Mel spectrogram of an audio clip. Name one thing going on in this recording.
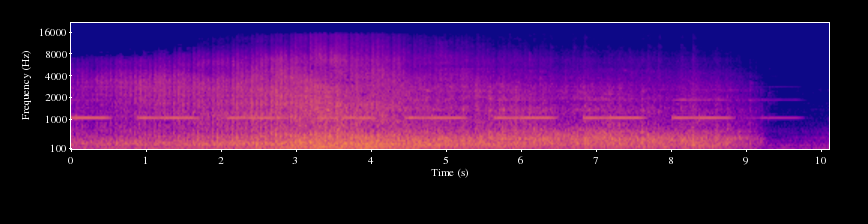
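Train wheels clatter and rumble over the rails, then fade away.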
